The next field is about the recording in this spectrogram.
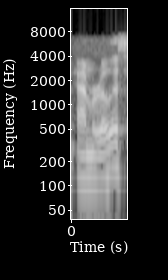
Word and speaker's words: Amaryllis: And the other one, Amaryllis, am I pronouncing it right? – Yes. – Yes, nailed it.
